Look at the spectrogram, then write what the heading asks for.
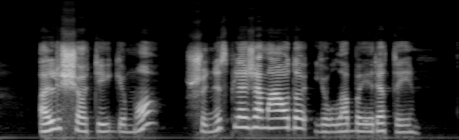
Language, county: Lithuanian, Panevėžys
